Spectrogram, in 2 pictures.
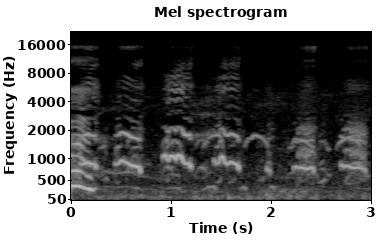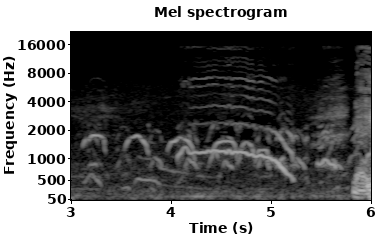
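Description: Two-week-old American Pit Bull Terrier puppy whimpering: a rapid string of short, high cries that rise and fall, with one longer drawn-out whine about four seconds in.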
